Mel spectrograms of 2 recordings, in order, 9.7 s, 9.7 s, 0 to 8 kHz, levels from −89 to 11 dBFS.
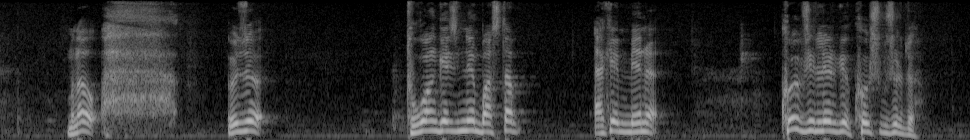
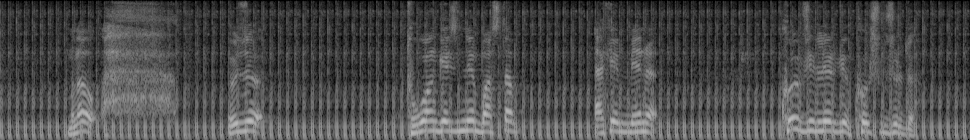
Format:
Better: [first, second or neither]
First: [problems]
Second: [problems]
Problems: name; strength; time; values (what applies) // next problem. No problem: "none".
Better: first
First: none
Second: background sound (Drill); 7 dB below the speech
